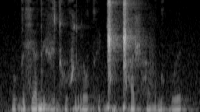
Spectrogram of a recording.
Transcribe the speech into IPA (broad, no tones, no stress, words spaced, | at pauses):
uɡɐxʲaɡy vʲodhoxʷro t̪ʰɪɡ͡ǁɐǁʰaʃ hɐvɔɡokʷɪ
